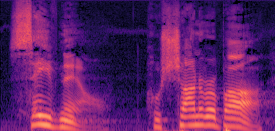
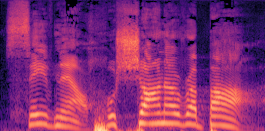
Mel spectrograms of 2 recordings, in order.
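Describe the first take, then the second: First: Said in the usual way. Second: Loud ritual cry. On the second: Retold or imitated. Crowd at the altar crying out, loud. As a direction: call it out to the heavens. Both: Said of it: "they would cry out".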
